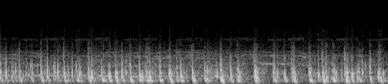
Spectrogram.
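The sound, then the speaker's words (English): A large herd of cattle, roughly 1,000 head, on the move: a dense, continuous rumble of many overlapping hoofbeats, thudding unevenly and staying loud and steady throughout. “Cattle, huh? It sounds like 1,000 head.”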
